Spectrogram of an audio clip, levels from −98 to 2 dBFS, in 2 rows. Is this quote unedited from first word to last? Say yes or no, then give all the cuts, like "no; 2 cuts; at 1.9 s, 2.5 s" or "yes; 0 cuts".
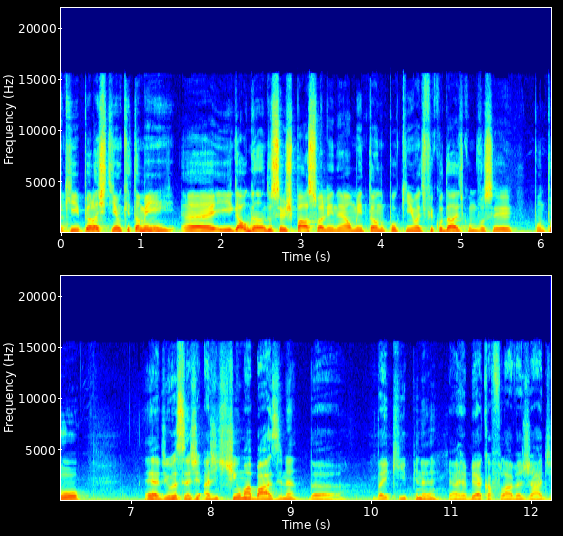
yes; 0 cuts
